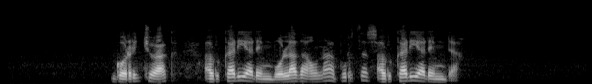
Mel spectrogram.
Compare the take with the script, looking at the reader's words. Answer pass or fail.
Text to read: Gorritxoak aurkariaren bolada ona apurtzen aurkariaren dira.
pass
